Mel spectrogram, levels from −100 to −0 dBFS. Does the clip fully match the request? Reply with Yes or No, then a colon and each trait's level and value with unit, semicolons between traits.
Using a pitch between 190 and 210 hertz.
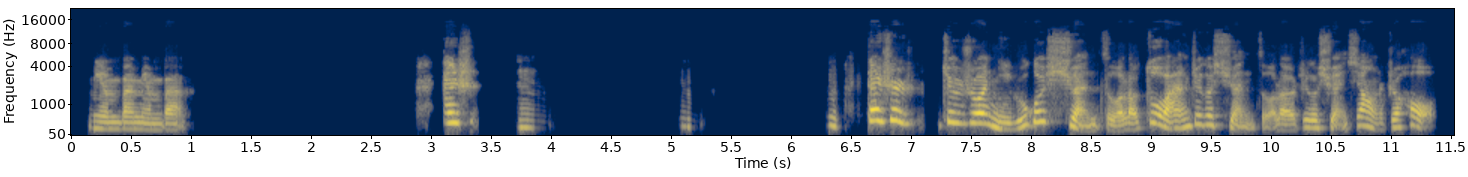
No: high, 230 Hz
